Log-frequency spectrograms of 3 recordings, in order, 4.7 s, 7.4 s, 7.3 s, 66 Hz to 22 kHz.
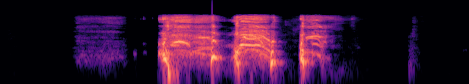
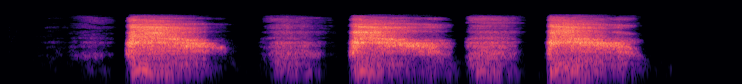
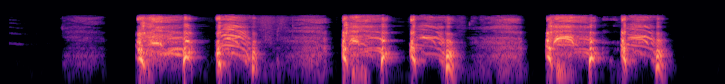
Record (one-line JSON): {"cough_length": "4.7 s", "cough_amplitude": 32768, "cough_signal_mean_std_ratio": 0.41, "exhalation_length": "7.4 s", "exhalation_amplitude": 31803, "exhalation_signal_mean_std_ratio": 0.5, "three_cough_length": "7.3 s", "three_cough_amplitude": 32319, "three_cough_signal_mean_std_ratio": 0.49, "survey_phase": "beta (2021-08-13 to 2022-03-07)", "age": "45-64", "gender": "Male", "wearing_mask": "No", "symptom_cough_any": true, "symptom_sore_throat": true, "symptom_onset": "12 days", "smoker_status": "Never smoked", "respiratory_condition_asthma": false, "respiratory_condition_other": false, "recruitment_source": "REACT", "submission_delay": "1 day", "covid_test_method": "RT-qPCR"}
